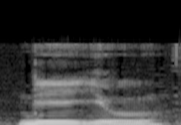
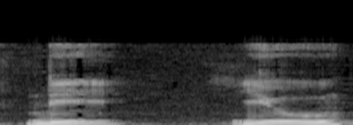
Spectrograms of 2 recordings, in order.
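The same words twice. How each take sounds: First: 理由 linked, with 理 changed from second to first tone; sandhi tone. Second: 理 and 由 said apart, each in its base tone; citation tones. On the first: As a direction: say 理由 as one word, with 理 in first tone. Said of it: "变调音". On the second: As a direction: read 理 then 由 separately, in citation tone. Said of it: "本调音". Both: Shown as a demonstration. Teacher illustrating the second-tone rule with 理由.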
